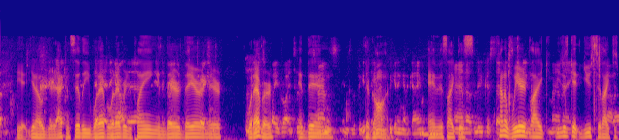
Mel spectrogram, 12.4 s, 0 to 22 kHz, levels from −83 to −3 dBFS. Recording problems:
high frequencies cut off; noticeable; nothing above 8 kHz
voice in the background; loud; throughout; 8 dB below the speech

